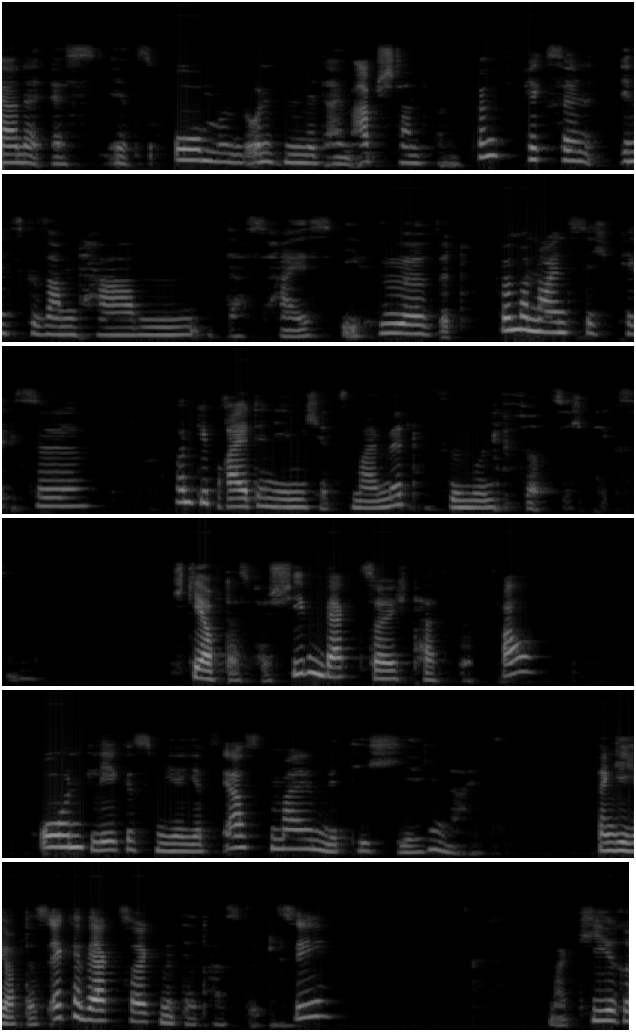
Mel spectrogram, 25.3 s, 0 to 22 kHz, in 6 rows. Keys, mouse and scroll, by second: 7.7 typing, 8.4 Return, 11.1 typing, 11.6 Return, 15.9 v, 22.8 c.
